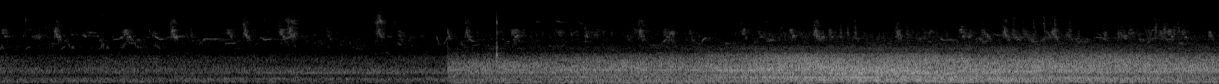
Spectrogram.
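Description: Small birds chirping over a quiet background; about four seconds in, a steady machine drone with a low hum starts suddenly, swells a little and holds, louder than the birds.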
